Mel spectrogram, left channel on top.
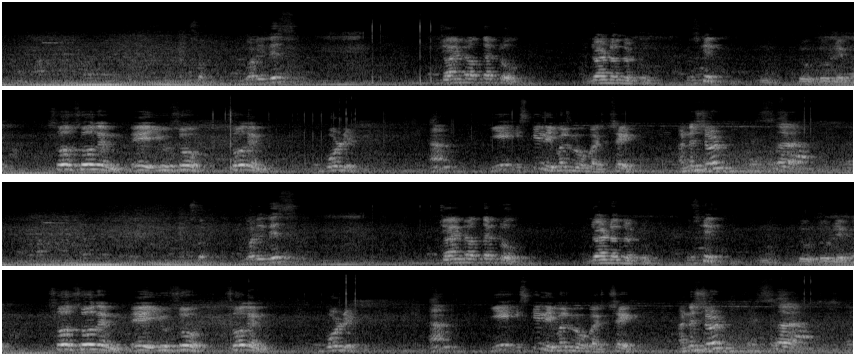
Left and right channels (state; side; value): normal; both; correlation 0.76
